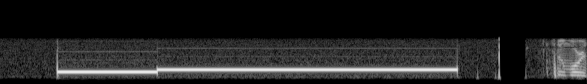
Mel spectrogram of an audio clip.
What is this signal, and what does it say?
Two-tone page, heard as a one-second tone, then a three-second tone, about 580 then 690 Hz, with speech. It is heard from 0.6 to 4.6 s.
